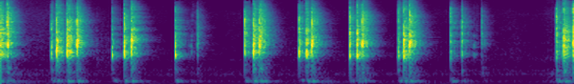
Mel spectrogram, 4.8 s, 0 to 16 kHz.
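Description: A metal rod with a white rounded tip taps the bottoms of the teal silicone cells in an empty clear plastic ice cube tray. The result is a run of quick, dry, clicky taps in short bursts and clusters, bright with a brief hollow knock around 2.3 kHz. Each tap dies away almost at once, leaving short silences between them.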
